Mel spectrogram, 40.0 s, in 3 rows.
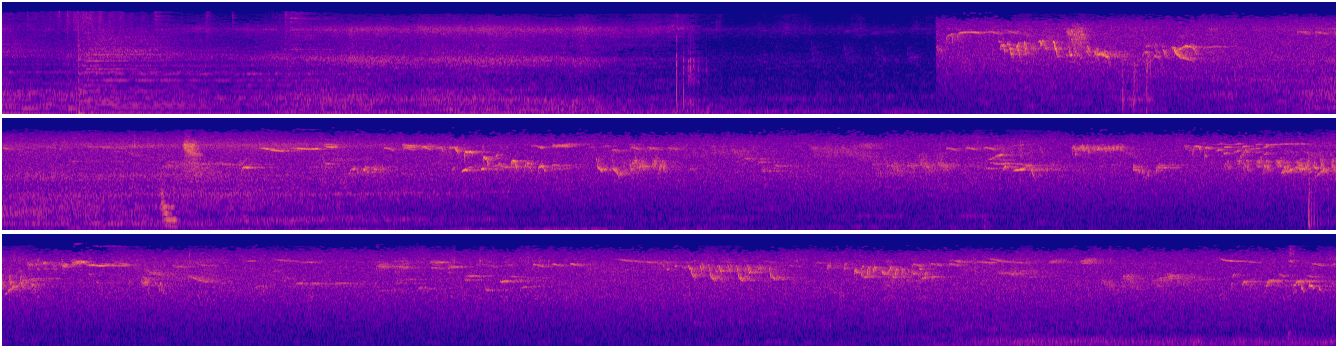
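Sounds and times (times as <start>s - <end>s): low rumble: 0.0s - 8.4s
outdoor background hiss: 0.0s - 40.0s
small birds chirping: 5.7s - 40.0s.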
